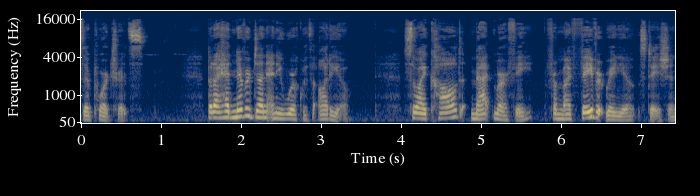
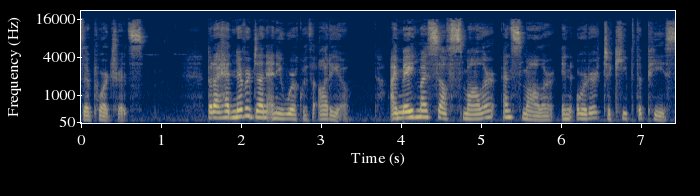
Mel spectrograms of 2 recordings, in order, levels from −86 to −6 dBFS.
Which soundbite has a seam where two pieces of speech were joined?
second; 1 cut; at 3.7 s

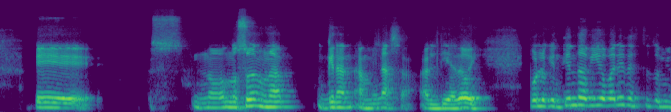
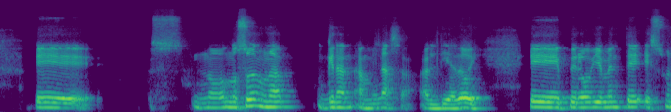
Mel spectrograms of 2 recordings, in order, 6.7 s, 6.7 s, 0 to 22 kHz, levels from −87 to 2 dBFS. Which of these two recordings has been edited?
first; 1 cut; at 5.2 s

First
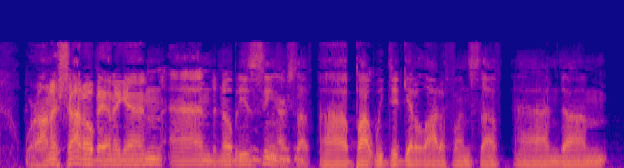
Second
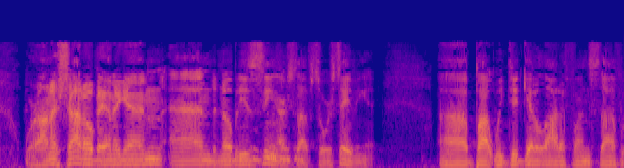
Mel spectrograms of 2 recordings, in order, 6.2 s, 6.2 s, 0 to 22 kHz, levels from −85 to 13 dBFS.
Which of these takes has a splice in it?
first; 2 cuts; at 3.1 s, 5.0 s

